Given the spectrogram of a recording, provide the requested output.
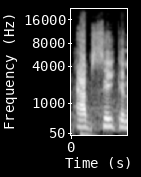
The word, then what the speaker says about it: Absecon: It's Absecon Lighthouse.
